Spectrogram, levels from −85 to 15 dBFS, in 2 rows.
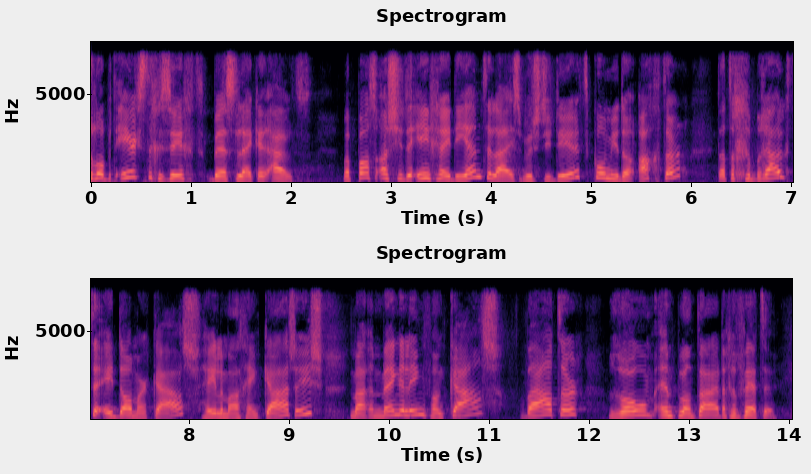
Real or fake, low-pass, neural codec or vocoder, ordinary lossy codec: fake; 7.2 kHz; codec, 16 kHz, 2 kbps, X-Codec, HuBERT features, trained on LibriSpeech; none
